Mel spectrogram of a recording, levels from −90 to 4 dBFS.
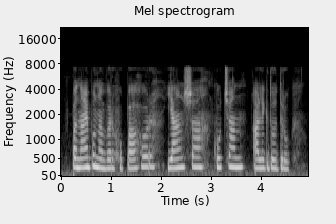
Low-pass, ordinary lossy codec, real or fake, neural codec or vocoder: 7.2 kHz; none; real; none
